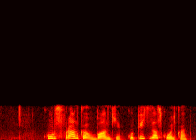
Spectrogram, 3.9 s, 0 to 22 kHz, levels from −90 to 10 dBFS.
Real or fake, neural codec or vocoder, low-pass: real; none; 5.4 kHz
